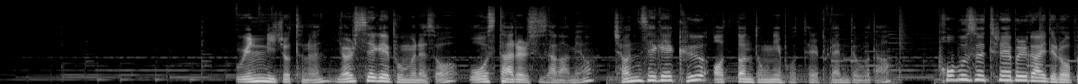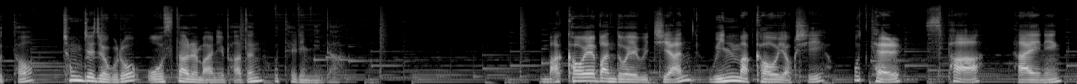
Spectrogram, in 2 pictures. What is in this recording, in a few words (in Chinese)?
韓語男聲 Hotel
